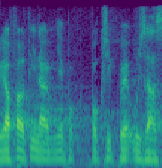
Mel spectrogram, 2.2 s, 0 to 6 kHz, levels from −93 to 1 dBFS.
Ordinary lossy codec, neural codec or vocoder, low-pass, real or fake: AAC, 32 kbps; none; 5.4 kHz; real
